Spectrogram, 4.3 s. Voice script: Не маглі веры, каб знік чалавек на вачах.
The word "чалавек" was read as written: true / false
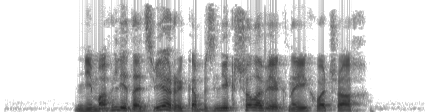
true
